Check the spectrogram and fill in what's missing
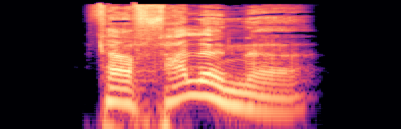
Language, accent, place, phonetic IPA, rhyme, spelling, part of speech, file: German, Germany, Berlin, [fɛɐ̯ˈfalənə], -alənə, verfallene, adjective, De-verfallene.ogg
- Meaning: inflection of verfallen: 1. strong/mixed nominative/accusative feminine singular 2. strong nominative/accusative plural 3. weak nominative all-gender singular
